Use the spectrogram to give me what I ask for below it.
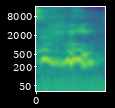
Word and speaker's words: Sumini: Sumini, am I pronouncing it? Sumini.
